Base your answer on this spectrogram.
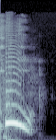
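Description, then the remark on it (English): A single owl-like hoot imitated by a human voice, fairly loud: one sustained, slightly falling tone of about half a second that fades out, with no other sounds. “Is that an owl? That was really good.”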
